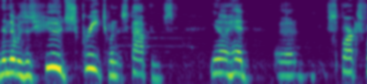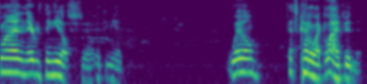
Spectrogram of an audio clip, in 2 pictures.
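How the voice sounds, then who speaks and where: A raised, projected voice with an American accent, bright and sharp in tone, at a moderate pace with ordinary pitch variation, big swings in loudness and long, frequent pauses. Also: man, high pitch for a man. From US Midwest, Kansas City. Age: 70s. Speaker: preacher. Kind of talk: informal sermon. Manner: halting, many fillers.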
